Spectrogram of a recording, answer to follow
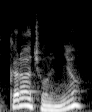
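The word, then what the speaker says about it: κράζω: 근데 끄라교 역시 발음하기 쉽지 않아요. 끄라교, 끄라교. 그래서 이 끄라교가요, 마찬가지로 끄라조로 발음이 변화가 되게 돼요.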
